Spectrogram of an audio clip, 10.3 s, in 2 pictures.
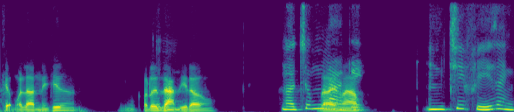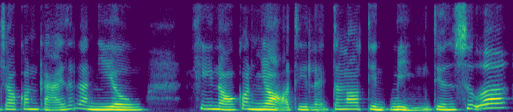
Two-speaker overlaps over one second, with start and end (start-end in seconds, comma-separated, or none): none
